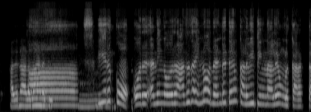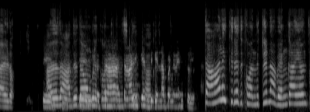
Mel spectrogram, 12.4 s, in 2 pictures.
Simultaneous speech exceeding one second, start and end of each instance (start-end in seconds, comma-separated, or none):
7.2-9.4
